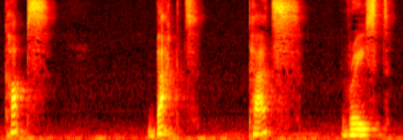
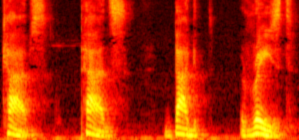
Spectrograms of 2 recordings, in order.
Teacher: s and t are found after voiceless consonants, while z and d are found after voiced ones. You can see the examples here, cups, backed, pats, raced, but we say cabs, pads, bagged, raised, etc.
